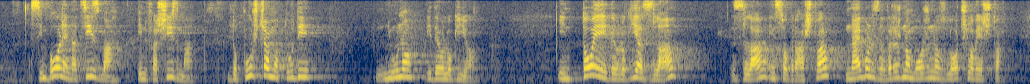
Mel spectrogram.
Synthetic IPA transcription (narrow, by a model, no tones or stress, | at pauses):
simboːlɛnat̪sizmainfaʃizma̰d̪ɔpuːʃt͡ʃamɔt̪uːd̪i | nunɔid̪ɛɔlɔɡiːjɔ̰ | int̪oːjɛid̪ɛɔlɔɡiːjazla | zlainsɔbɾaːʃt̪ʋanajbolzaʋəɾʒnɔmoːʒnɔzlot͡ʃlɔʋeːʃt̪ʋa̰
